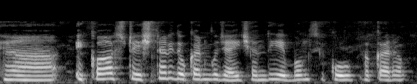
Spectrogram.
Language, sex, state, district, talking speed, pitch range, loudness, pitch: Odia, female, Odisha, Khordha, 160 wpm, 205-235 Hz, -14 LUFS, 215 Hz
